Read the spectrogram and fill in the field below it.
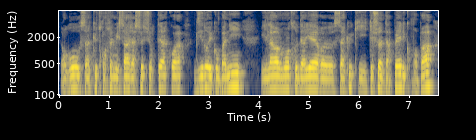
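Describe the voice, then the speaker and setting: A manga reaction channel host, a man with a mid-range, steady, dark-toned voice at normal speed, reads each page live and thinks aloud. He is hesitant and filler-heavy, often saying "euh" and "en gros," explaining as he goes and summarizing other characters' lines in his own voice.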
